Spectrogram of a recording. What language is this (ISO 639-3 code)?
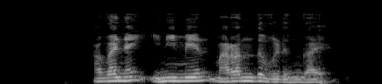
tam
